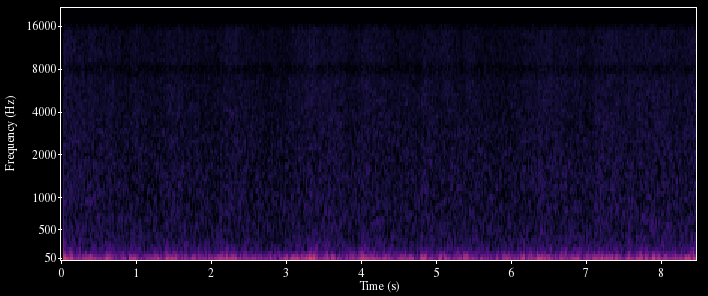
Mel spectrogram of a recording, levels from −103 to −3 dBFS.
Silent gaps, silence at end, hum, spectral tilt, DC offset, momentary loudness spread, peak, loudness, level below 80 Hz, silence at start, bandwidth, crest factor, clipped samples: none; 0 s; none; -3.5 dB/octave; under 0.1%; 4 LU; -42 dBFS; -68 LUFS; -62 dBFS; 0.05 s; 16.5 kHz; 18 dB; under 0.1%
